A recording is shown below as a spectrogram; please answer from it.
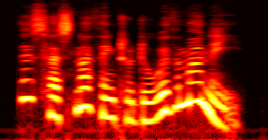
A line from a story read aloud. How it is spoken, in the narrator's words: snapped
